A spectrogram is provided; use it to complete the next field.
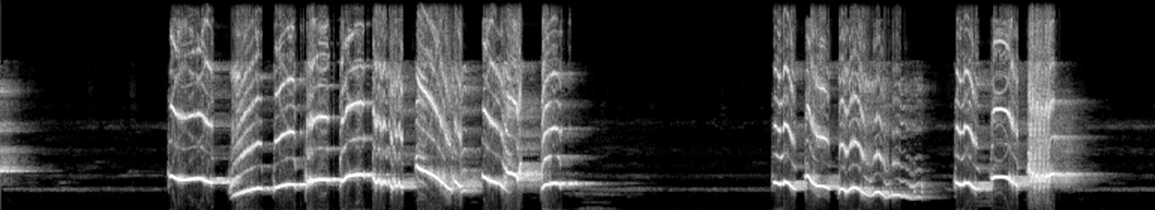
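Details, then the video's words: Oriental magpie-robin (kacer) singing ngeplong, used to coax other magpie-robins into calling back: a three-second phrase of rapid varied whistles, a pause, then two shorter bright phrases. "Terapi suara Kacer ngeplong untuk pancingan Kacer apapun agar ikut bunyi nyaut gacor"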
